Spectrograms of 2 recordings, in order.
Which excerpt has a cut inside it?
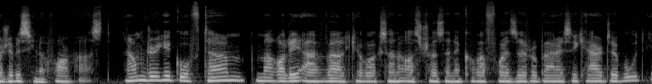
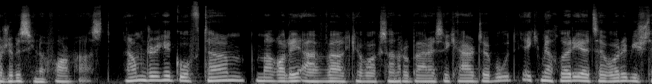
second; 1 cut; at 4.0 s

